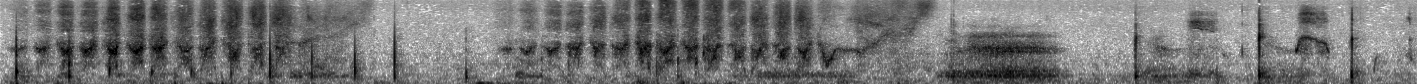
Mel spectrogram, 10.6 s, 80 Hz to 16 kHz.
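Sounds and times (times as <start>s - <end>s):
hand movements swishing strokes: 0.1s - 2.8s, 3.7s - 7.1s
humming breath: 7.1s - 8.0s.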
